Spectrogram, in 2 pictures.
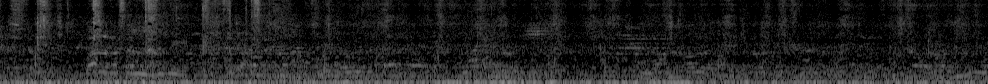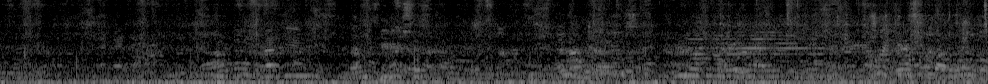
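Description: Men and women chat in the distance outdoors, with many voices blending together.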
